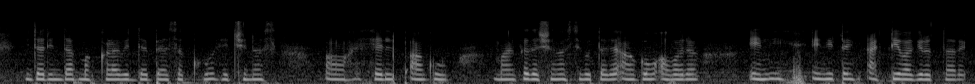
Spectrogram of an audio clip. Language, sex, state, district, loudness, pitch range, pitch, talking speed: Kannada, female, Karnataka, Belgaum, -33 LUFS, 230-245 Hz, 235 Hz, 100 wpm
